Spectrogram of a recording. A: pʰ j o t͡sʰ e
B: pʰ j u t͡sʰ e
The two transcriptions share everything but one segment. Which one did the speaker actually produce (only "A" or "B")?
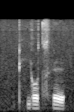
A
